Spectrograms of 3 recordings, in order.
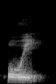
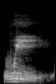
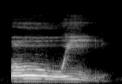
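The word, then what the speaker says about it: oui: So, and it's not actually pronounced we. It's you pronounce like O-we, but you spell it you just say it really quickly.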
